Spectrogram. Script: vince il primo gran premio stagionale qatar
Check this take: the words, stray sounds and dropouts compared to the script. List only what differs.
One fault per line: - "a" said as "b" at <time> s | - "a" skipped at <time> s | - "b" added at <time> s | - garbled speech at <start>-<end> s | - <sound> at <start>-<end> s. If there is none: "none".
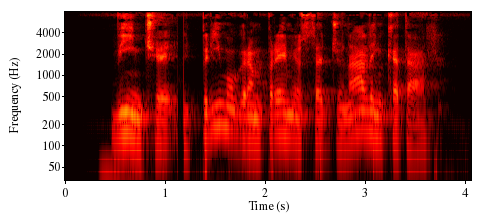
- dropout at 1.1-1.2 s
- "in" added at 3.1 s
